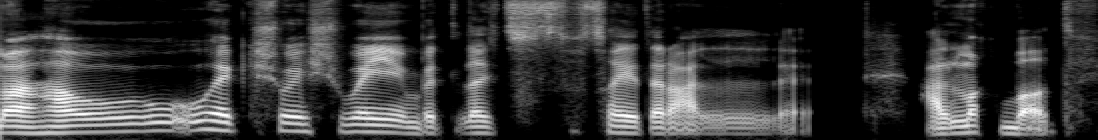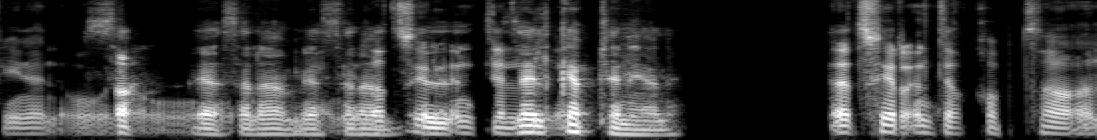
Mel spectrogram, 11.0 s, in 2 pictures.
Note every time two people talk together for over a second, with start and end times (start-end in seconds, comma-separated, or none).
5.9-8.3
